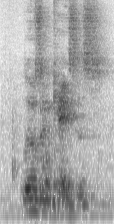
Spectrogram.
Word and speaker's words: Luzincases: episode of GLAAD TV currently we have losing cases that's how you pronounce it losing cases losing cases Esquire or it's just losing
